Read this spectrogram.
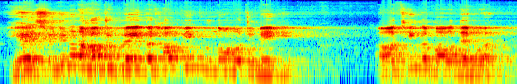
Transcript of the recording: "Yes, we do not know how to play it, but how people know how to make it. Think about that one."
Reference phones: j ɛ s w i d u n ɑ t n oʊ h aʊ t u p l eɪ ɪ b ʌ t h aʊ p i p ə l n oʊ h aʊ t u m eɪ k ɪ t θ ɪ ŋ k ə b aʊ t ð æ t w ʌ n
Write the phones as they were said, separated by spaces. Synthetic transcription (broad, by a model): j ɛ s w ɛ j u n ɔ n oʊ h aʊ t u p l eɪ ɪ b ʌ t h aʊ p i p ə l n oʊ h aʊ t u m eɪ k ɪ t t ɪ ŋ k ə b aʊ t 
